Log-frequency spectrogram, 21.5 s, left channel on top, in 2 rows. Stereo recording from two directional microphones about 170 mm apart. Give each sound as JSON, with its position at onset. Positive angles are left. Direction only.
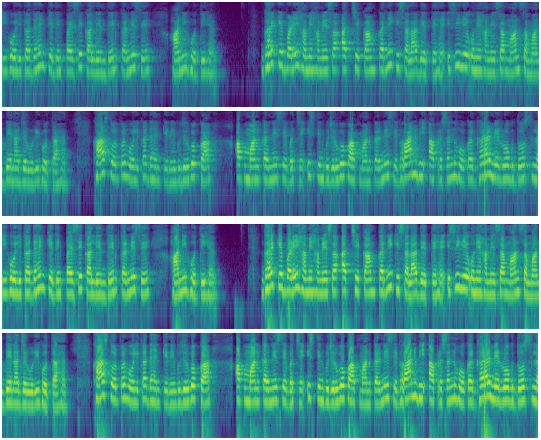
{"t": 0.0, "sound": "a woman's voice", "side_deg": -30}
